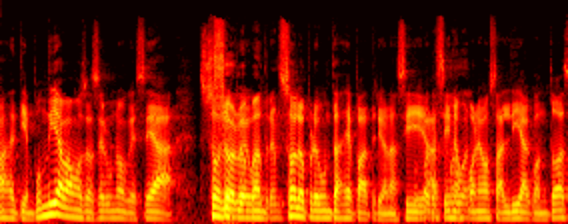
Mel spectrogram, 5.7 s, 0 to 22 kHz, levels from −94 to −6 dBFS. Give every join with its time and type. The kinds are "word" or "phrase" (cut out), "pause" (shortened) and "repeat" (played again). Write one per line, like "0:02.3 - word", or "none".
none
